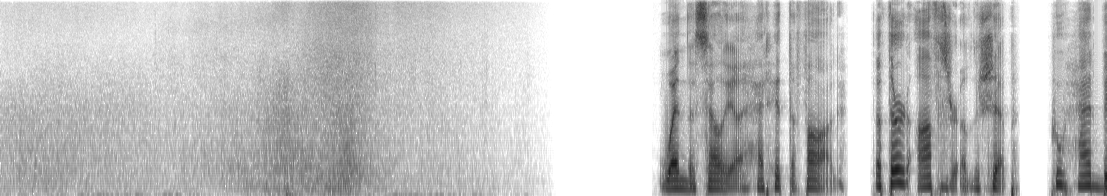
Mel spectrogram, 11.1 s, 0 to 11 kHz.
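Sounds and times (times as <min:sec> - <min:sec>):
ocean surf: 0:00.0 - 0:05.3.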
